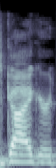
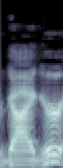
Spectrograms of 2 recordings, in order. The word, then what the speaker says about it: Giger: His name is Geiger, too. Really? Yes. It's spelled differently, but pronounced the same, so the difference will be imperceptible to those watching the show. How enchanting. They meet with Dr. Geiger, and, like the other Dr.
